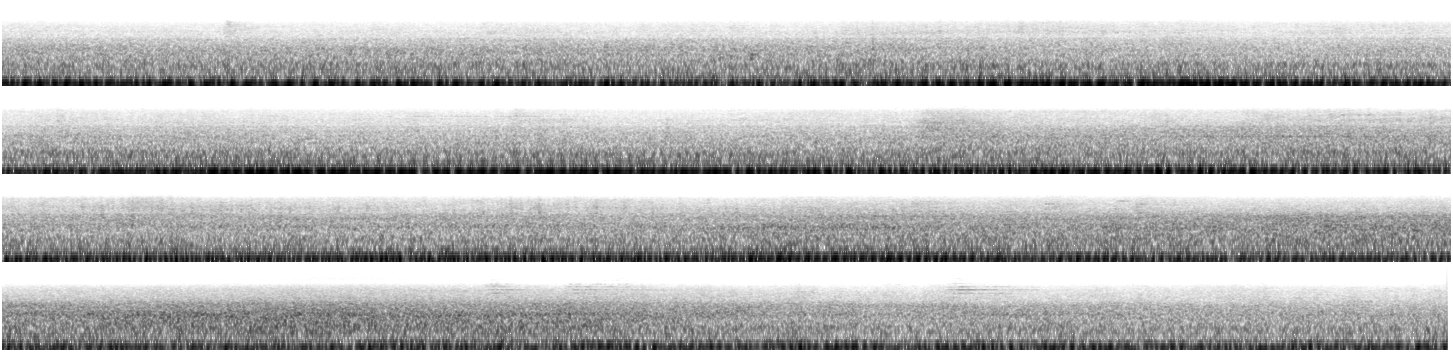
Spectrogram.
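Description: Diesel-hauled freight train running: a steady, heavy low rumble of locomotives and rolling cars, easing off somewhat toward the end.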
